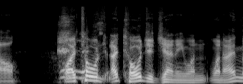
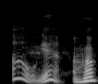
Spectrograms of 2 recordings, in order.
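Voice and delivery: softer, higher mock-agreeing murmur; feigned understanding; 4 semitones higher, 8 dB quieter than usual. Retelling how he listened to his friend, pretend understanding. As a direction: nod along as if you follow.

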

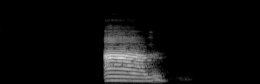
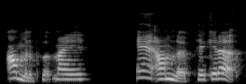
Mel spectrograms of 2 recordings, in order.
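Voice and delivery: mock naive; 6 semitones higher than usual. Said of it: "he's like".

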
